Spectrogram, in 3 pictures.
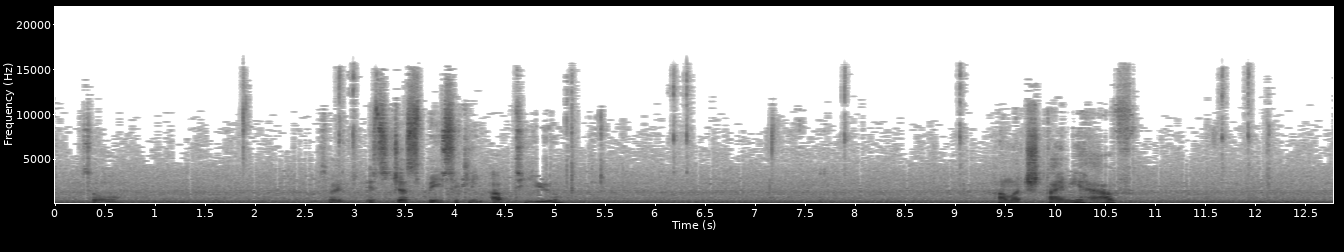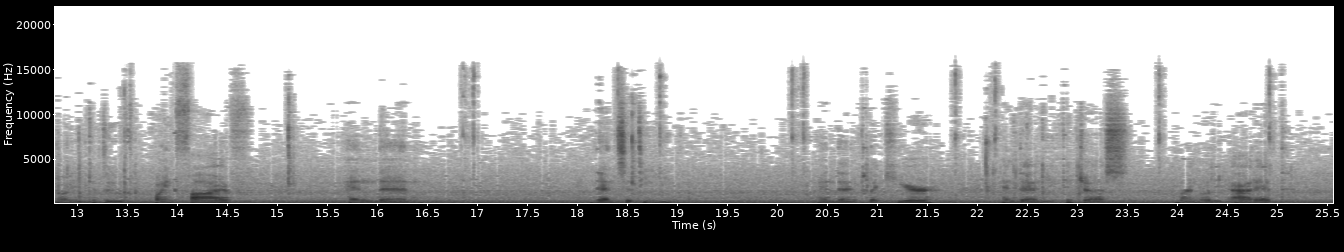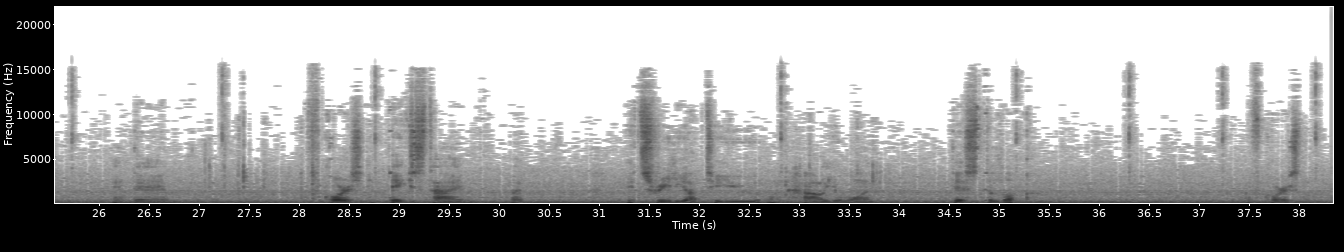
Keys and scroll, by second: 5.0 Escape, 5.4 Escape, 12.7 typing, 13.4 Return, 21.0-23.5 typing, 24.7 d, 26.7-28.5 typing, 32.7-34.2 typing.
